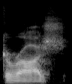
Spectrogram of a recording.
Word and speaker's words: garage: Garage, and which is funny because Americans actually pronounce it more originally, like, because it's a French word, garage.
